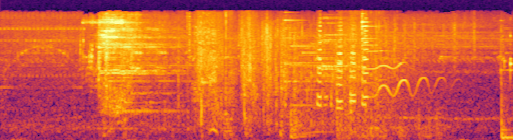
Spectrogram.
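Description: A bright magical chime sparkles and rings out.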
